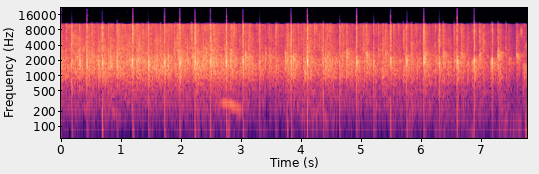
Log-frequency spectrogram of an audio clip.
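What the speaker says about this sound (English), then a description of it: "How about a round of applause for our panelists?" A seated conference audience applauds its panelists at a business leadership event, with steady, dense clapping that carries on at even loudness throughout.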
